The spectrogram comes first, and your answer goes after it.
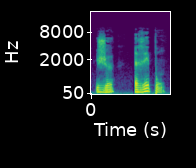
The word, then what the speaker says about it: réponds: Okay, so you can see that D and S here are not pronounced. Je réponds. Okay?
